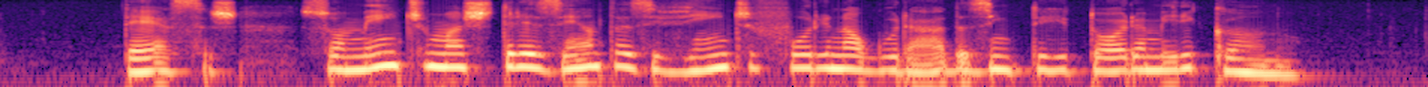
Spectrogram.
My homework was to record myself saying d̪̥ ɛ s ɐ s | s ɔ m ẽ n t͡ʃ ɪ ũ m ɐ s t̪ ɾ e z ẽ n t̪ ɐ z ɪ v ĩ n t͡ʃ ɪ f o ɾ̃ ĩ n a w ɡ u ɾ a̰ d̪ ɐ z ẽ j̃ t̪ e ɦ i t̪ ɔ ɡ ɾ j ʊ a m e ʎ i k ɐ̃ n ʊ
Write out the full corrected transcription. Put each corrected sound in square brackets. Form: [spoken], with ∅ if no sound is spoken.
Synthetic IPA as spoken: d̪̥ ɛ s ɐ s | s ɔ m ẽ n t͡ʃ ɪ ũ m ɐ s t̪ ɾ e z ẽ n t̪ ɐ z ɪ v ĩ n t͡ʃ ɪ f o ɾ̃ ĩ n a w ɡ u ɾ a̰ d̪ ɐ z ẽ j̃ t̪ e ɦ i t̪ ɔ [∅] ɾ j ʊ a m e [ɾ] i k ɐ̃ n ʊ

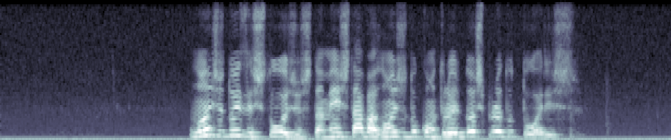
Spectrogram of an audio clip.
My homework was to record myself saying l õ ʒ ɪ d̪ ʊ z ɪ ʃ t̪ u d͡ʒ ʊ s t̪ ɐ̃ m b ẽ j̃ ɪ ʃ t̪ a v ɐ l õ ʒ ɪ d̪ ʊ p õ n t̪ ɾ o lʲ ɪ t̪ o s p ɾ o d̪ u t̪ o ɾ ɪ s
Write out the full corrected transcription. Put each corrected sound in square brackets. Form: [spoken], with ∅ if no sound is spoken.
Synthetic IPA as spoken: l õ ʒ ɪ d̪ ʊ z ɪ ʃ t̪ u d͡ʒ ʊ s t̪ ɐ̃ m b ẽ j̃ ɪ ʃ t̪ a v ɐ l õ ʒ ɪ d̪ ʊ [k] õ n t̪ ɾ o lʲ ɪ [d̪] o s p ɾ o d̪ u t̪ o ɾ ɪ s

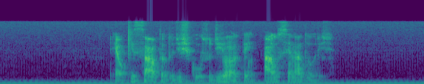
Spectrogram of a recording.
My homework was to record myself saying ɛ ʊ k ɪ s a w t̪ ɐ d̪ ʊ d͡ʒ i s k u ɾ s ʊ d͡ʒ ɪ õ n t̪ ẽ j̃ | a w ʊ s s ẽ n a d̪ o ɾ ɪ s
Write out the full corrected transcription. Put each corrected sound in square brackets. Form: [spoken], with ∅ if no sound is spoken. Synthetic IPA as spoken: ɛ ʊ k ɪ s a w t̪ ɐ d̪ ʊ d͡ʒ i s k u ɾ s ʊ d͡ʒ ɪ õ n t̪ ẽ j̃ | a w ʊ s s [e] n a d̪ o ɾ ɪ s

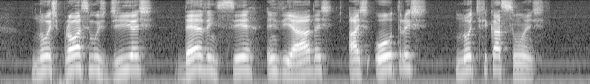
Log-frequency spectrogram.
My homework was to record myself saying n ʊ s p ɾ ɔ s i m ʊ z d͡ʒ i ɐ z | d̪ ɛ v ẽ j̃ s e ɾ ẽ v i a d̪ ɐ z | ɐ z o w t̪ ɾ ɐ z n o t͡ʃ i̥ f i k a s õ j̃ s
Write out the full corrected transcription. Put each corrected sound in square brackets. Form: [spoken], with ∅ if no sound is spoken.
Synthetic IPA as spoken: n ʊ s p ɾ ɔ s i m ʊ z d͡ʒ i ɐ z | d̪ ɛ v ẽ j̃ s e ɾ ẽ v i a d̪ ɐ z | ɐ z o w t̪ ɾ ɐ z n o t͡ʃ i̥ f i k a s õ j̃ s

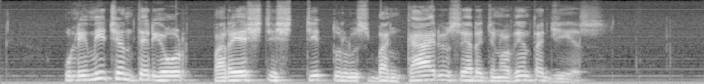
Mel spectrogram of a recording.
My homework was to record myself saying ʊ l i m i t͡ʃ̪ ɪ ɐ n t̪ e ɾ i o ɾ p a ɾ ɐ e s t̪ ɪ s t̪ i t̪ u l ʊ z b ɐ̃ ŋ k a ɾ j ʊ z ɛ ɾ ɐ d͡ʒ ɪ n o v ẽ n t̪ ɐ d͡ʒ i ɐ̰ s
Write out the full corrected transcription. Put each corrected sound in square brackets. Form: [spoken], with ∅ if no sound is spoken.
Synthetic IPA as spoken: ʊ l i m i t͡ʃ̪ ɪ [ɐ̃] n t̪ e ɾ i o ɾ p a ɾ ɐ e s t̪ ɪ s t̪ i t̪ u l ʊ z b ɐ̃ ŋ k a ɾ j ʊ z ɛ ɾ ɐ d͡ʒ ɪ n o v ẽ n t̪ ɐ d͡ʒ i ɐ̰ s

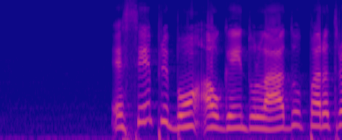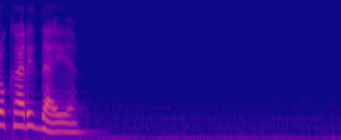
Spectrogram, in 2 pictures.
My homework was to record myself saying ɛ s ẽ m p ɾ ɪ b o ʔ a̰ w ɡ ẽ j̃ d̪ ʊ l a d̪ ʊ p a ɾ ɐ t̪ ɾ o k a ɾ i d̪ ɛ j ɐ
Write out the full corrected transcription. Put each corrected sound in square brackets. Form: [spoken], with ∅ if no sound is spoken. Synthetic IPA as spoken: ɛ s ẽ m p ɾ ɪ b [õ] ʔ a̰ w ɡ ẽ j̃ d̪ ʊ l a d̪ ʊ p a ɾ ɐ t̪ ɾ o k a ɾ i d̪ ɛ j ɐ

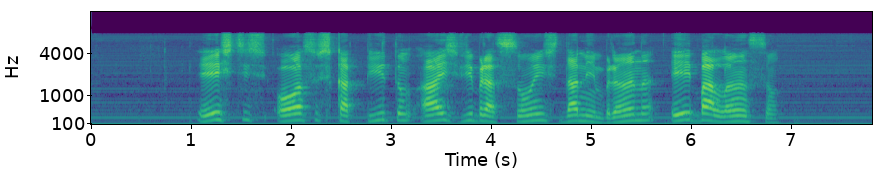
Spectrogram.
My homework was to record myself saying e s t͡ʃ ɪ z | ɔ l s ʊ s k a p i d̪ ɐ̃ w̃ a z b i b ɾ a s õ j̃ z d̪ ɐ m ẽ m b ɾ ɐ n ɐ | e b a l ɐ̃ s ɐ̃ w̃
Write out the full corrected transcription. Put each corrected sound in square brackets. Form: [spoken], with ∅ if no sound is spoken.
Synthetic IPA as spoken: e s t͡ʃ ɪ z | ɔ [∅] s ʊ s k a p i [t̪] ɐ̃ w̃ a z [v] i b ɾ a s õ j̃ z d̪ ɐ m ẽ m b ɾ [ɐ̃] n ɐ | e b a l ɐ̃ s ɐ̃ w̃

